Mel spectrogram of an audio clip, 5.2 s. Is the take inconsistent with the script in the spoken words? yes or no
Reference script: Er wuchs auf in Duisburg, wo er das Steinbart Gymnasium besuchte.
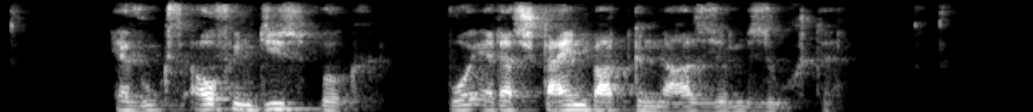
no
